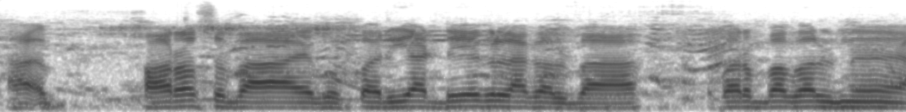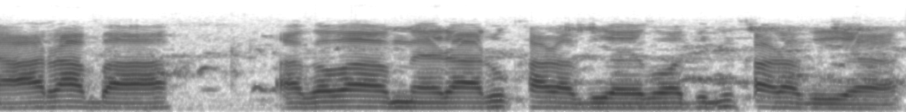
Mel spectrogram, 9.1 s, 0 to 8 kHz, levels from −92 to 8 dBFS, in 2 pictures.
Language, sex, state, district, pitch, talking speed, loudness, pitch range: Bhojpuri, male, Uttar Pradesh, Ghazipur, 135 Hz, 140 wpm, -19 LUFS, 130-145 Hz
